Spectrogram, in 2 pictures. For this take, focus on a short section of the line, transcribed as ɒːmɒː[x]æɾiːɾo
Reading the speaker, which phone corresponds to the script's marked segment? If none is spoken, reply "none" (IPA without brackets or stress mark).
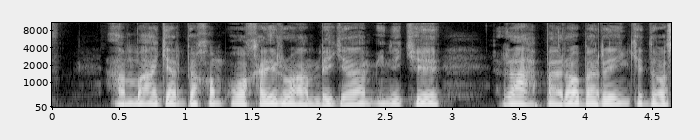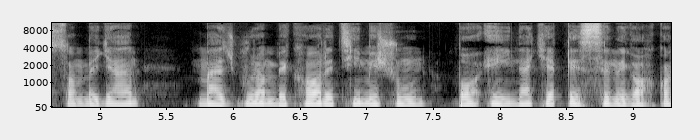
x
